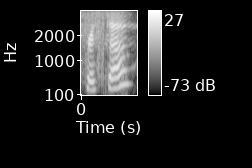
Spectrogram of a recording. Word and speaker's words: Krista: Krista. – Can you please spell that for me, please? – K-R-I-S-T-A.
